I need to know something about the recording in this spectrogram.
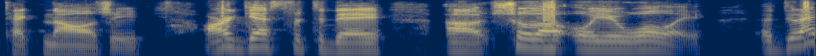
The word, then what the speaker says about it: Shola Oyewole: Our guest for today, Shola Oyewole. Did I pronounce that right?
